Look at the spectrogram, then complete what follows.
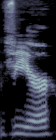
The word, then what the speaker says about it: Vere: reader must remember that veer retaining its french sound is pronounced somewhat like the word bear and the last syllable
